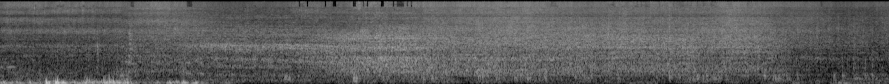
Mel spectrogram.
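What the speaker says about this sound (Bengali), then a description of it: "এবার কেটে রাখা আলু আর এর মধ্যে চেরা কাঁচা লঙ্কা একবারে দিয়ে দেবো।" Cut yam pieces and slit green chillies dropped into hot oil with fried river crab make a loud, continuous sizzling hiss that swells and holds steady for several seconds, with no talking.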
